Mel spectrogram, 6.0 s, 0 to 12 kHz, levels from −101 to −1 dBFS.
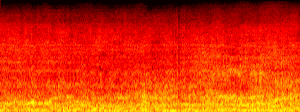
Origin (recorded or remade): remade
